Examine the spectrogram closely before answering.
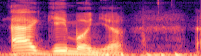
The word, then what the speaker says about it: Agemonia: Et oui, il faut le prononcer Agemonia, qui est un gros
